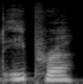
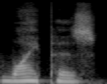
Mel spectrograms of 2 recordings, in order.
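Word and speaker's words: Ypres: At Epra, that unfortunate city whose name British soldiers could never quite pronounce. They called it Wipers.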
